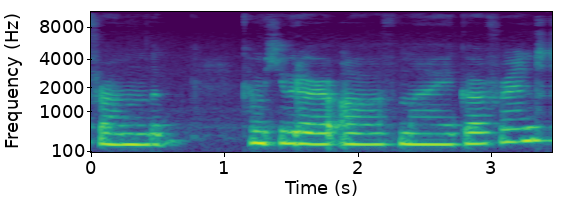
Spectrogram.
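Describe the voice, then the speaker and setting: A soft-spoken, somewhat breathy woman with a fairly high pitch and a dark, mellow tone. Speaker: YouTuber sharing life with dissociative identity disorder. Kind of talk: casual vlog while doing makeup. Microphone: audio too quiet.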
